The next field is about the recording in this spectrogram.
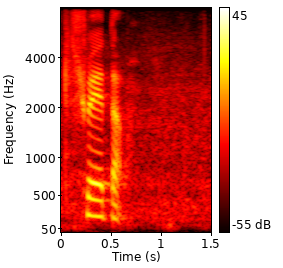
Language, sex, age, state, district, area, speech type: Sanskrit, female, 30-45, Andhra Pradesh, Visakhapatnam, urban, spontaneous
